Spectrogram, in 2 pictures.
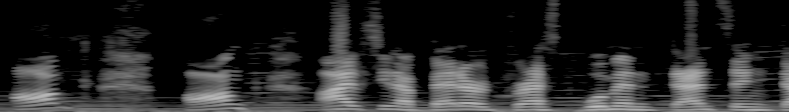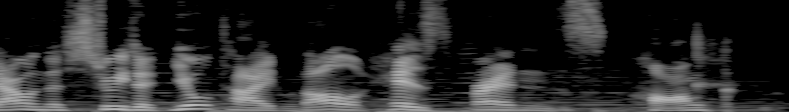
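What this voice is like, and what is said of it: Honking goose voice, Canadian accent. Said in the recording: “Did your accent just acknowledge the migratory nature of geese ... a North American goose ... I channeled a possessed goose and it came out as if it was coming from Toronto.”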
